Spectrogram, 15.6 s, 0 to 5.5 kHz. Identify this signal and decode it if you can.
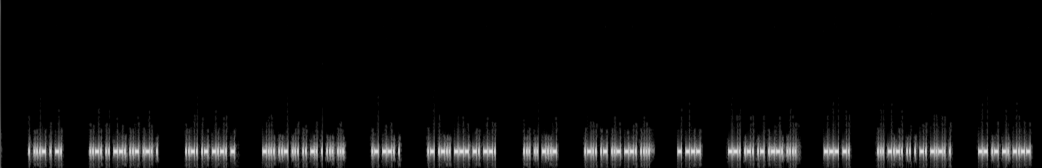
Morse code, heard as a keyed tone, about 60 wpm, 550 Hz. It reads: EVEN FIGURE FACT BUSINESS AGE ALONG SIX LAUGH TO GRAPH ON SCIENCE MANY
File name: 632 words / 632 Words 60WPM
